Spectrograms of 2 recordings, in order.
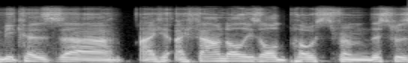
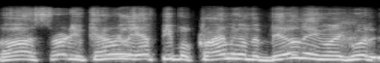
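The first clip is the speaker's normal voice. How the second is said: put-on panicked voice, higher; 13 semitones higher than usual. Retelling the maintenance guy's complaint about climbing: imitating someone freaking out. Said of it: "he's kinda, like, all freaking out".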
